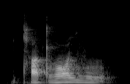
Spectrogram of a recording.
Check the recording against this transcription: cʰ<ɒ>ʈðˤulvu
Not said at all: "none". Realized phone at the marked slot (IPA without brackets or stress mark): ɑ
